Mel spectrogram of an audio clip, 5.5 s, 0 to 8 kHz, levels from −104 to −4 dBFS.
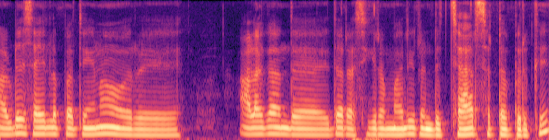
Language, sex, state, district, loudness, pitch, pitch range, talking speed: Tamil, male, Tamil Nadu, Nilgiris, -14 LUFS, 130 Hz, 125-135 Hz, 140 wpm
